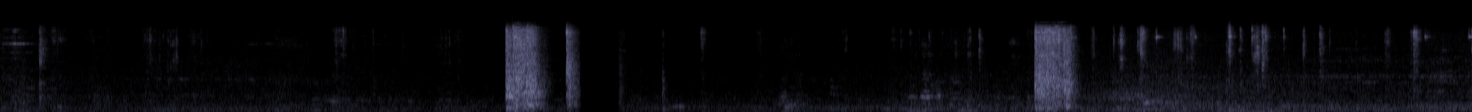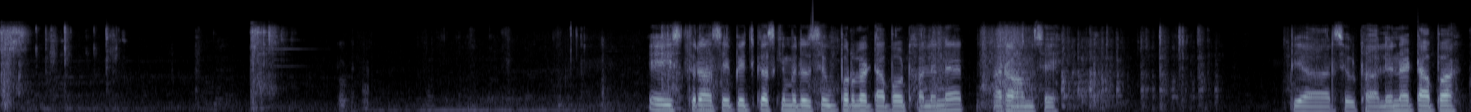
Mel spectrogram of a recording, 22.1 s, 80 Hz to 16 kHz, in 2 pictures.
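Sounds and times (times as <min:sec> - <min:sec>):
metal tools clinking: 0:08.1 - 0:12.1, 0:12.9 - 0:13.4.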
